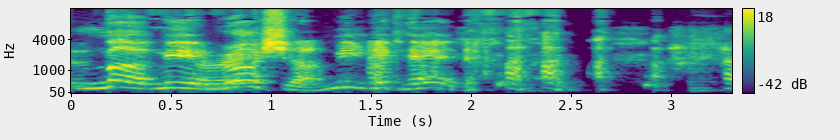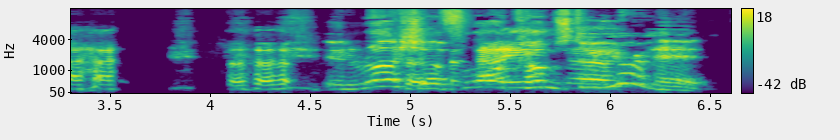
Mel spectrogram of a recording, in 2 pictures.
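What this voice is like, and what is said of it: Put-on Russian accent. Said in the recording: “spoke with a Russian accent”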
